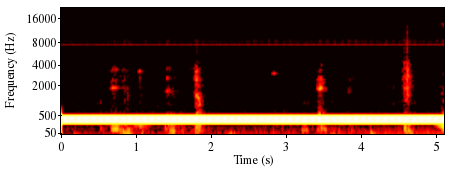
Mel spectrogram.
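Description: A steady, loud telephone dial tone drones continuously after a call has been hung up, with faint background shuffling and muffled knocks underneath but no talking.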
